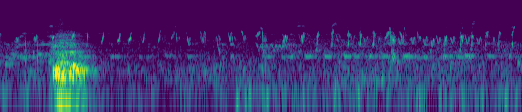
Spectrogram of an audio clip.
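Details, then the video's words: Quails calling in a village, short sharp high notes repeating steadily in quick succession, with a single loud low thump near the start against faint background noise. "Amazing quails calling | batair ki zabrdast awaz"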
